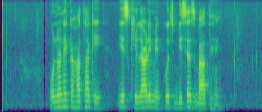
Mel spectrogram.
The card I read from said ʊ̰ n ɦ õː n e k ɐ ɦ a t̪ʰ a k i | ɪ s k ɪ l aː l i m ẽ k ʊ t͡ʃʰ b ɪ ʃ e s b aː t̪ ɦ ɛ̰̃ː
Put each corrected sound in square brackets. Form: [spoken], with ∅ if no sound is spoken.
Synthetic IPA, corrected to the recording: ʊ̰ n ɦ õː n e k ɐ ɦ a t̪ʰ a k i | ɪ s [kʰ] ɪ l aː [ɽ] i m ẽ k ʊ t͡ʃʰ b ɪ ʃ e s b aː t̪ ɦ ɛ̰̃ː

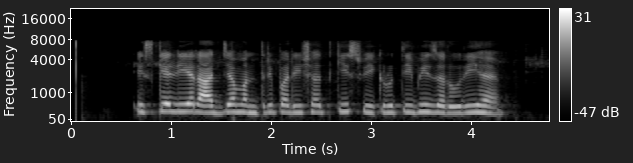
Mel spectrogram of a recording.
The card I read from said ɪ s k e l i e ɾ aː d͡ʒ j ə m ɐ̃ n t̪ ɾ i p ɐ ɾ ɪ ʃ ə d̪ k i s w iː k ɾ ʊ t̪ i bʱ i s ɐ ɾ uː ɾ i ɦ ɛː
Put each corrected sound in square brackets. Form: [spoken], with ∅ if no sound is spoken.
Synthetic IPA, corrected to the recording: ɪ s k e l i e ɾ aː d͡ʒ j ə m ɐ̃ n t̪ ɾ i p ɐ ɾ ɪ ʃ ə d̪ k i s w iː k ɾ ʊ t̪ i bʱ i [z] ɐ ɾ uː ɾ i ɦ ɛː

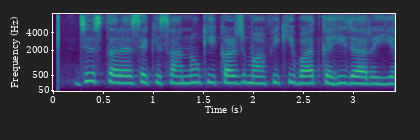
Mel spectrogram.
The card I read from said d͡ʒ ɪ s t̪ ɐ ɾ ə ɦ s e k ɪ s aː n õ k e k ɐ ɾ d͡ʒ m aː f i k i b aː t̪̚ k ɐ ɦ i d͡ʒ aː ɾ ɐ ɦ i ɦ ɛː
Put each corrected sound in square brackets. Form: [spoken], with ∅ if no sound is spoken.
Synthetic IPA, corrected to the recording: d͡ʒ ɪ s t̪ ɐ ɾ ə ɦ s e k ɪ s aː n õ k [i] k ɐ ɾ d͡ʒ m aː f i k i b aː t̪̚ k ɐ ɦ i d͡ʒ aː ɾ ɐ ɦ i ɦ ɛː

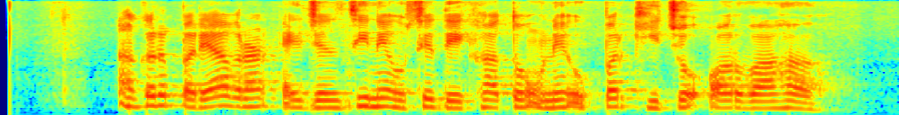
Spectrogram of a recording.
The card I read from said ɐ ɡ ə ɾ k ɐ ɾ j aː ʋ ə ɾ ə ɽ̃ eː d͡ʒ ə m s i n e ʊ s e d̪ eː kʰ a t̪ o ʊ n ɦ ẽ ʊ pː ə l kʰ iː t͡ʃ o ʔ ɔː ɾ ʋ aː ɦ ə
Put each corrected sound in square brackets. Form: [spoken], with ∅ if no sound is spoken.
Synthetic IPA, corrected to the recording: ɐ ɡ ə ɾ [p] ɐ ɾ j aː ʋ ə ɾ ə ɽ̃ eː d͡ʒ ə [n] s i n e ʊ s e d̪ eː kʰ a t̪ o ʊ n ɦ ẽ ʊ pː ə [ɾ] kʰ iː t͡ʃ o ʔ ɔː ɾ ʋ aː ɦ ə

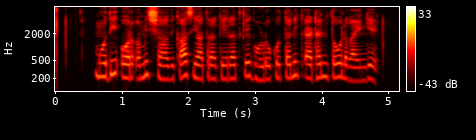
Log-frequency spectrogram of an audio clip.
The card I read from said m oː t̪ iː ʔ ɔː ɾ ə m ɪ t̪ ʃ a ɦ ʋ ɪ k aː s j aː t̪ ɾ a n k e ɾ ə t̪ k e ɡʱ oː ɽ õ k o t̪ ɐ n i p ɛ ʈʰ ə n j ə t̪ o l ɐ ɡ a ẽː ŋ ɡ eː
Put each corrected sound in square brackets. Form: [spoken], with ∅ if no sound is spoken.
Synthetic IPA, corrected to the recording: m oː [d̪] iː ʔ ɔː ɾ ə m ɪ t̪ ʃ a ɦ ʋ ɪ k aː s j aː t̪ ɾ a [∅] k e ɾ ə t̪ k e ɡʱ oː ɽ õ k o t̪ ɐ n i [k] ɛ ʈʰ ə n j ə t̪ o l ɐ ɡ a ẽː ŋ ɡ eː

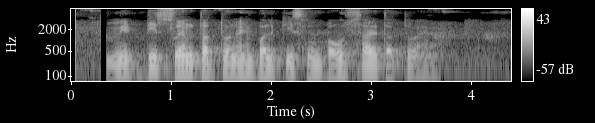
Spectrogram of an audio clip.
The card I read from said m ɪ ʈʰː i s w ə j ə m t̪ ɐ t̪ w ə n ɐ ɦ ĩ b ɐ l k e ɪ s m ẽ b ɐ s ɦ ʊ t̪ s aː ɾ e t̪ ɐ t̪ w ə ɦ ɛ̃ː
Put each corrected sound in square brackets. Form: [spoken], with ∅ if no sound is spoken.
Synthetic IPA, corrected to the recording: m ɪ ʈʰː i s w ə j ə m t̪ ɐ t̪ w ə n ɐ ɦ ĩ b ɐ l k [i] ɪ s m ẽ b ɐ [∅] ɦ ʊ t̪ s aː ɾ e t̪ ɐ t̪ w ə ɦ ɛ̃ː

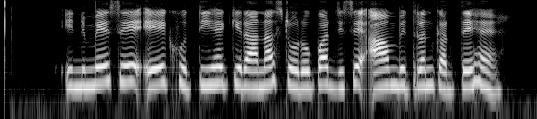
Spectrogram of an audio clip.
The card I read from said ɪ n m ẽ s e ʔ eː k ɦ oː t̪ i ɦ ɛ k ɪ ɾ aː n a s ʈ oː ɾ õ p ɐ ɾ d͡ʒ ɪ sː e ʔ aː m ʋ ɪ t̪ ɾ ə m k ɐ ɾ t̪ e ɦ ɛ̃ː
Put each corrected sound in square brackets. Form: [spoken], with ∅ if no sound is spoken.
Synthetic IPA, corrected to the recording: ɪ n m ẽ s e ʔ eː k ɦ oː t̪ i ɦ ɛ k ɪ ɾ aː n a s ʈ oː ɾ õ p ɐ ɾ d͡ʒ ɪ [s] e ʔ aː m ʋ ɪ t̪ ɾ ə [n] k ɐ ɾ t̪ e ɦ ɛ̃ː

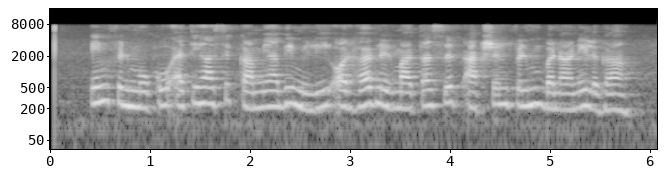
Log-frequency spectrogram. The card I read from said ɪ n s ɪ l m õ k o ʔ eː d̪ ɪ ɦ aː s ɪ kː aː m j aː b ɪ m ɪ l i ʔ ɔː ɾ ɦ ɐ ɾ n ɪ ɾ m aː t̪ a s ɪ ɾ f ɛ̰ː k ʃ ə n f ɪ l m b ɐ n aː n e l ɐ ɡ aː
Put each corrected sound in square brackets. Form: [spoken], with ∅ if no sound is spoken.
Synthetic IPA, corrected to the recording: ɪ n [f] ɪ l m õ k o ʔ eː [t̪] ɪ ɦ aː s ɪ kː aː m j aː b [i] m ɪ l i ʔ ɔː ɾ ɦ ɐ ɾ n ɪ ɾ m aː t̪ a s ɪ ɾ f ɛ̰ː k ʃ ə n f ɪ l m b ɐ n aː n e l ɐ ɡ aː

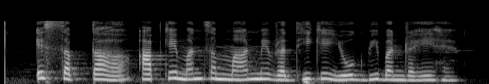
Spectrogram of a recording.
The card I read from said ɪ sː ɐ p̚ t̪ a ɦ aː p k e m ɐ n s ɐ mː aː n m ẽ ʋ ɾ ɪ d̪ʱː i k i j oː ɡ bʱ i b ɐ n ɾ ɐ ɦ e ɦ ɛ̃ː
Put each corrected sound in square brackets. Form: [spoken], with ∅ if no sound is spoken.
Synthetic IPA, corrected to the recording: ɪ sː ɐ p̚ t̪ a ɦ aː p k e m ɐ n s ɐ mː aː n m ẽ ʋ ɾ ɪ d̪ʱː i k [e] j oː ɡ bʱ i b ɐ n ɾ ɐ ɦ e ɦ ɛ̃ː

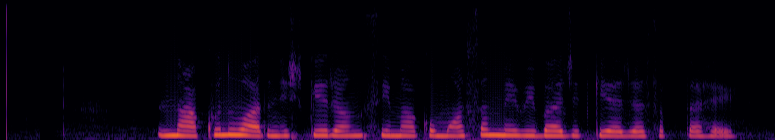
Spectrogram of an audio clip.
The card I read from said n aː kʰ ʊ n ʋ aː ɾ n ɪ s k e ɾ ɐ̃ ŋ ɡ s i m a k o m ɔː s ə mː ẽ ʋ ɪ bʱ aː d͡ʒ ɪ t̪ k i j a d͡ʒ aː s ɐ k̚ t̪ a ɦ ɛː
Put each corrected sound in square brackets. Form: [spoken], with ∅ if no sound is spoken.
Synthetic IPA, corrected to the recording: n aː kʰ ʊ n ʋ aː ɾ n ɪ [ʃ] k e ɾ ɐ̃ ŋ ɡ s i m a k o m ɔː s ə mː ẽ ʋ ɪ bʱ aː d͡ʒ ɪ t̪ k i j a d͡ʒ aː s ɐ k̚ t̪ a ɦ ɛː

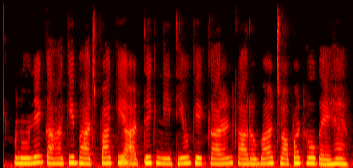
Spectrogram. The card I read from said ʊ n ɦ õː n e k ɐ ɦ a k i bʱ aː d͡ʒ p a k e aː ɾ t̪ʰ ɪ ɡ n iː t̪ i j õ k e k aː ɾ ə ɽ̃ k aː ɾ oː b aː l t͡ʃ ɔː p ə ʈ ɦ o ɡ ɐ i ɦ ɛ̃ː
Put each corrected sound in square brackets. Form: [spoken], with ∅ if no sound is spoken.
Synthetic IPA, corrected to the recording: ʊ n ɦ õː n e k ɐ ɦ a k i bʱ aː d͡ʒ p a k e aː ɾ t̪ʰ ɪ [k] n iː t̪ i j õ k e k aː ɾ ə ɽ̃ k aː ɾ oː b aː [ɾ] t͡ʃ ɔː p ə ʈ ɦ o ɡ ɐ [e] ɦ ɛ̃ː

